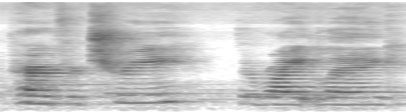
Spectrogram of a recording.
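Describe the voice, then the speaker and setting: A woman teaching a hatha yoga class, guiding each step in a careful, unhurried way. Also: a little high, fairly even intonation, a bit bright. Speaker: yoga instructor. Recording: very echoey room, distant mic, music.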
